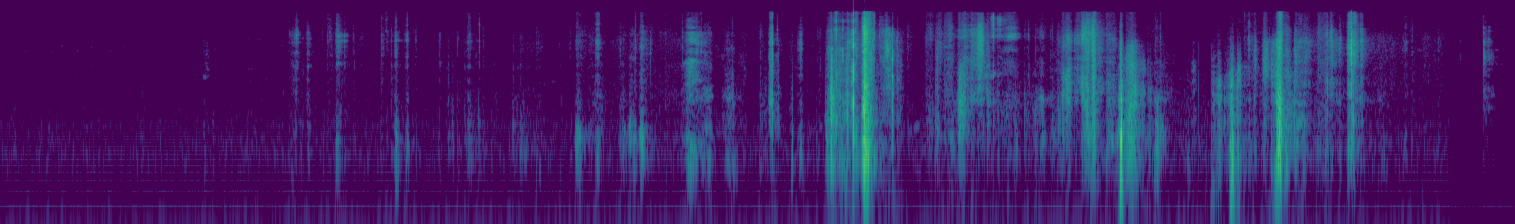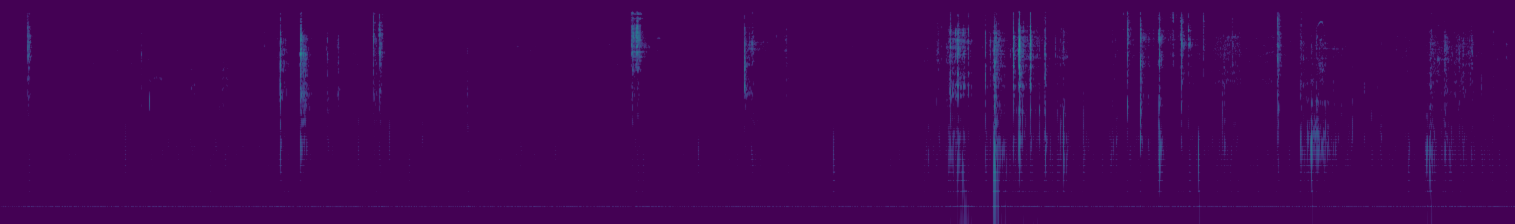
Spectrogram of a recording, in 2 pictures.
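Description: Rustling and crinkling handling noise made of irregular crackles, loudest from about six to ten seconds in, then only scattered clicks.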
